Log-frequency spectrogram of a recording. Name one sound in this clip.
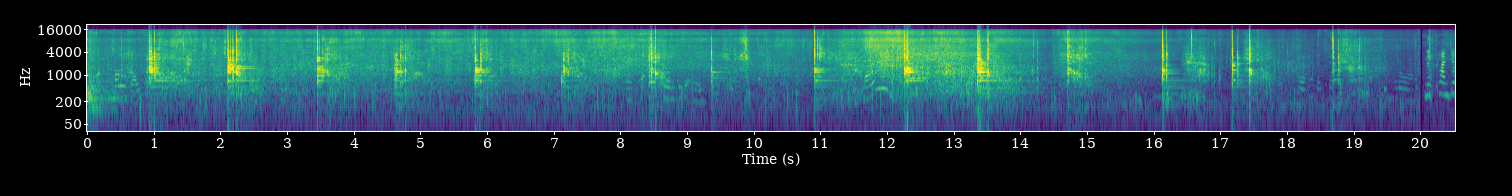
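Sausages sizzle in hot oil and sauce.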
